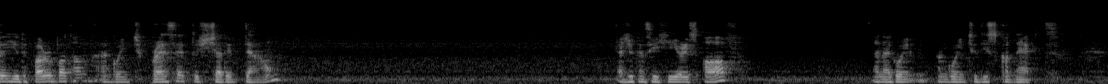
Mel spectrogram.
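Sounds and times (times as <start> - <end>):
laptop cooling fan whirring: 0.0 - 11.0.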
